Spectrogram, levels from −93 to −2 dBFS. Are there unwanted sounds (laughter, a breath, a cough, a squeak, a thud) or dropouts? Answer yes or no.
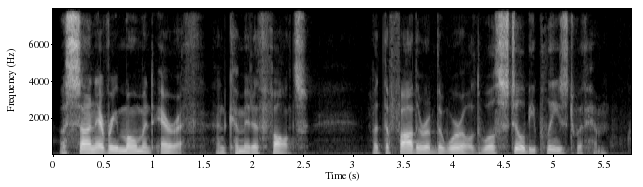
no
